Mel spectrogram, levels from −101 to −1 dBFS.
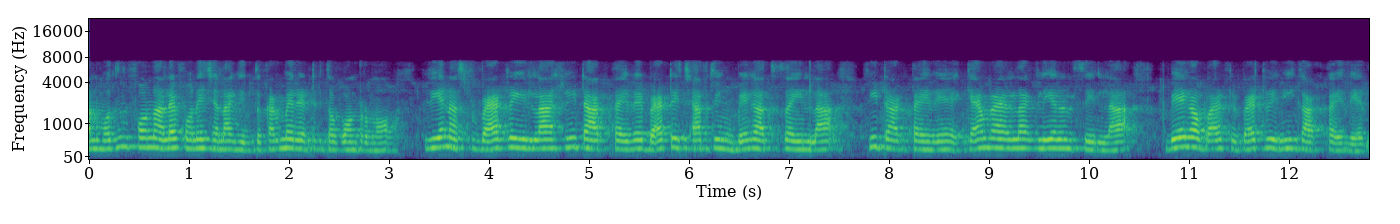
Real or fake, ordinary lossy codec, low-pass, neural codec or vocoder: fake; none; 7.2 kHz; codec, 16 kHz, 4.8 kbps, FACodec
